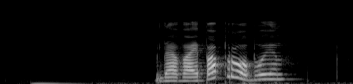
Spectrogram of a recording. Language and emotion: Russian, positive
